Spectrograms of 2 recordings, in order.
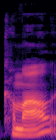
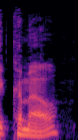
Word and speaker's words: Kamel: And they also have opened their home to Kamal. Is that right? – Technically Kamel, but yes. – Kamel. Okay. – It's more of an E-H, but in the Arabic pronunciation.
